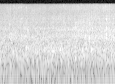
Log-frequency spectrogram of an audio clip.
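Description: Steady noise of running water: a hose pouring into a plastic basin, with rain falling.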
